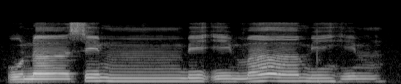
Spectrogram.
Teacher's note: suara tanwinnya berubah menjadi suara mim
